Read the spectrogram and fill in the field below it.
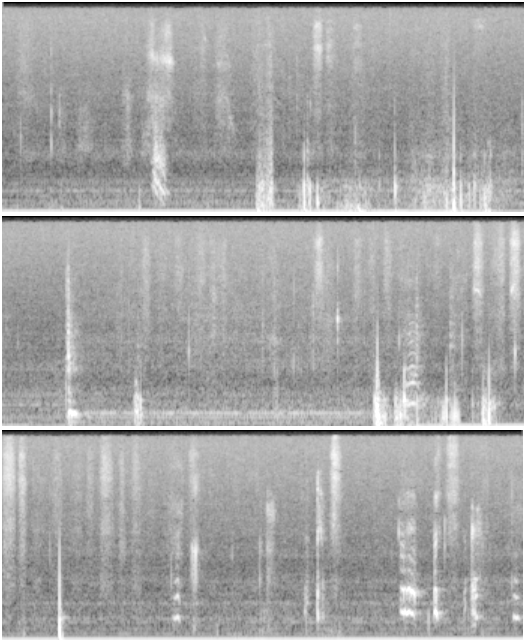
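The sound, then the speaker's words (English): A hungry newborn boy, struggling to get to the breast, makes throaty grunts and strained, heavy breathing in short irregular bursts while flailing his arms and kicking his legs, with a few small whimpering sounds over a steady low background hum. “Most of the sounds are in the back of the throat, and there's a lot of breathing being done.”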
